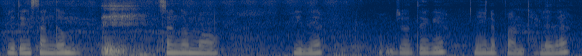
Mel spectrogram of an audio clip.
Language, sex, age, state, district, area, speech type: Kannada, female, 30-45, Karnataka, Mandya, urban, spontaneous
